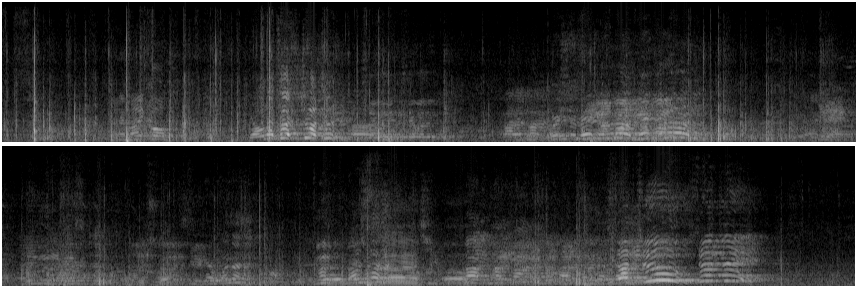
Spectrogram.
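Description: Children shout and call out outdoors during a ball game.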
